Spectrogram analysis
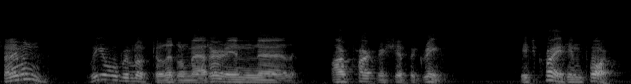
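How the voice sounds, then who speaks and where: Pressing business partner, dull old soundtrack. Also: male voice, mid-range voice, sing-song, moderate pace, fairly bright tone. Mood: businesslike. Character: insistent, scheming male business partner, coldly businesslike. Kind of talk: 1930s film acting. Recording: dull 1930s film soundtrack.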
